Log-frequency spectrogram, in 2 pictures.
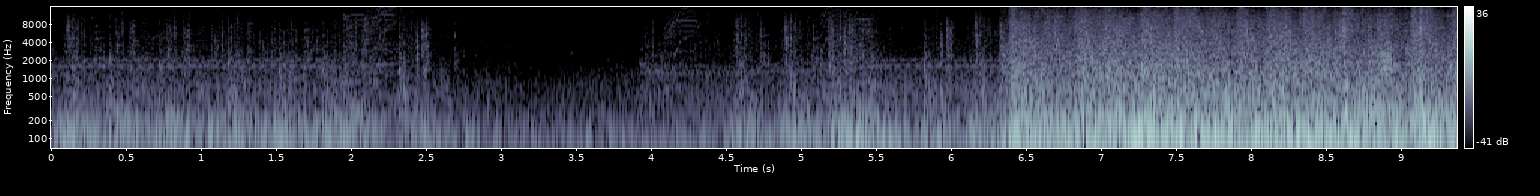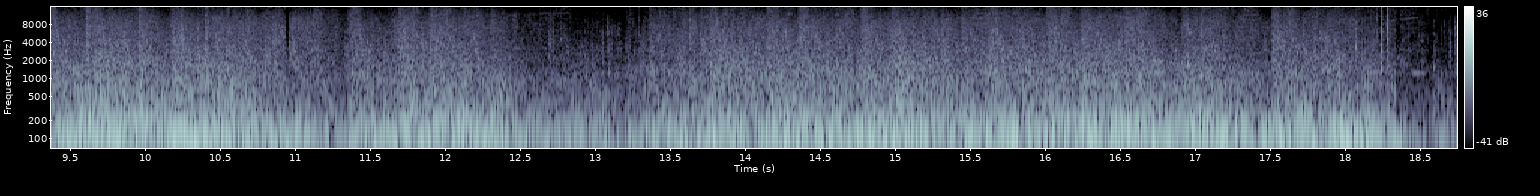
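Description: A robot's engine hums as it moves.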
